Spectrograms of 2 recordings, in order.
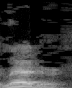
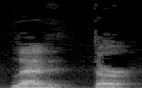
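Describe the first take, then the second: First: The middle consonant is one quick D sound. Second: The middle consonant is split into two sounds. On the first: The speaker calls it right. "the T sounds like a D, one D" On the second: The speaker calls it wrong. "It's not lead-der"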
